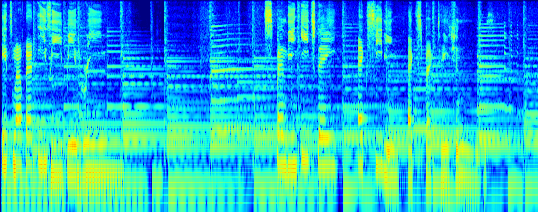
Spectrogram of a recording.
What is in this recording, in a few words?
impressions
